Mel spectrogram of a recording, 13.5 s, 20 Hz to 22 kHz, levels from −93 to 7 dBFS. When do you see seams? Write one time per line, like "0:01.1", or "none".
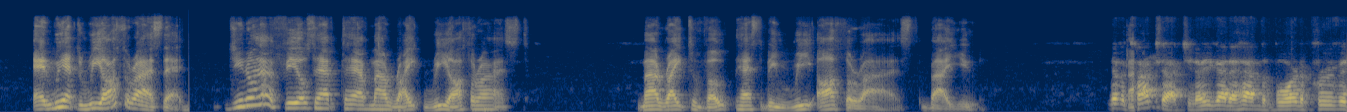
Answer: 0:01.8
0:03.4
